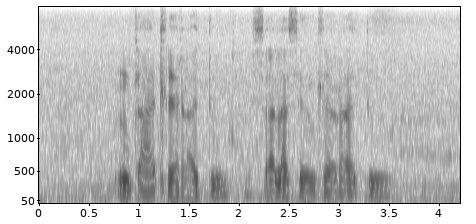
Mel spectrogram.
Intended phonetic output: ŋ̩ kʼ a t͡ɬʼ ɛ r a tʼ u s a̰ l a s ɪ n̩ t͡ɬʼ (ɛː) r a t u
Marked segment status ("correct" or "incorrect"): incorrect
